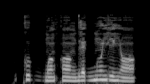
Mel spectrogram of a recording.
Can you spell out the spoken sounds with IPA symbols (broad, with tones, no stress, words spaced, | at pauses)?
ku˧ɡ͡bɔ̃˨kɔ̃˨ ɡɛ˨˦ɡ͡bũ˦ ji˧jɔ̃˨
